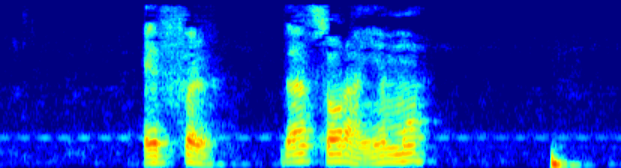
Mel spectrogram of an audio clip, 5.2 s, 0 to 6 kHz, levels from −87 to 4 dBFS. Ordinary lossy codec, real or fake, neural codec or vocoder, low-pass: MP3, 24 kbps; fake; codec, 44.1 kHz, 7.8 kbps, DAC; 5.4 kHz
